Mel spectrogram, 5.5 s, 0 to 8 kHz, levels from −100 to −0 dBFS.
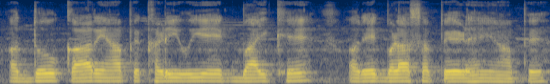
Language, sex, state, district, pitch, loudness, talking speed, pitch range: Hindi, male, Uttar Pradesh, Lucknow, 120 Hz, -18 LUFS, 205 wpm, 115-125 Hz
